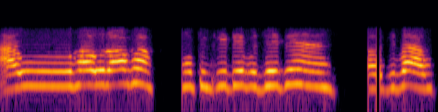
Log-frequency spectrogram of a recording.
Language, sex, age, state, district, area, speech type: Odia, female, 60+, Odisha, Angul, rural, conversation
